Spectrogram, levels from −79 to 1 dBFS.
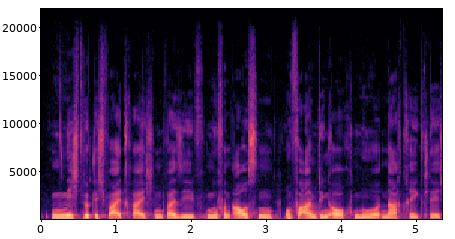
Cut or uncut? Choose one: cut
